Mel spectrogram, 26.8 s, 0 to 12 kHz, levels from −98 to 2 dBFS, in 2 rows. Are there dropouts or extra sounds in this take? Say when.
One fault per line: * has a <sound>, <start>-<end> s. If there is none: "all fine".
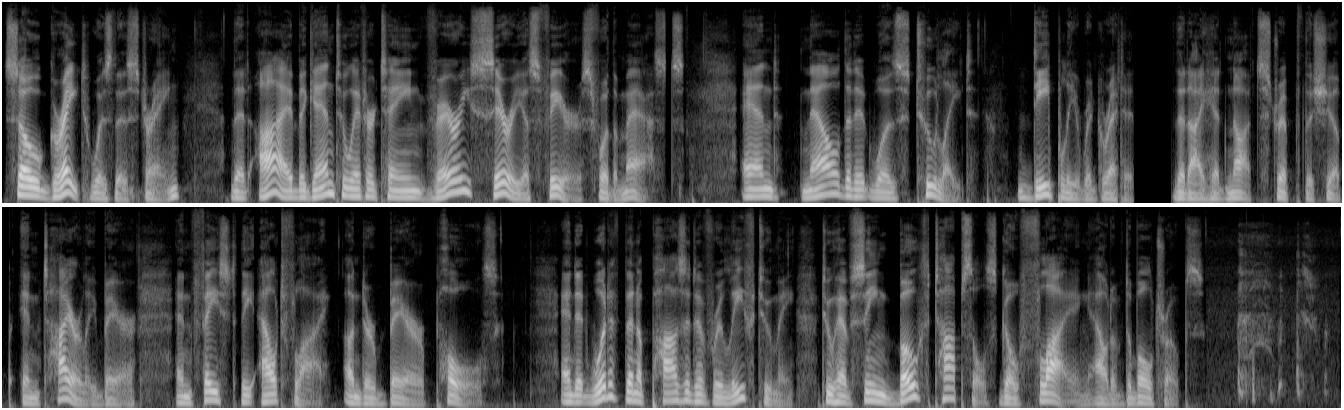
* has a cough, 25.7-26.7 s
